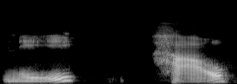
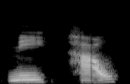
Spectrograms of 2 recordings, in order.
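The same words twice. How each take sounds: First: NI HAO low, each syllable dipping then rising; correct-tone demo. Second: NI HAO with untoned, level English pitch; wrong-tone demo. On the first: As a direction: separate NI and HAO, swooping each from low upward. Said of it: "you must speak like this". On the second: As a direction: say NI HAO evenly, without the Chinese dips. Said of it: "instead of saying". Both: Shown as a demonstration.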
